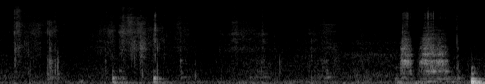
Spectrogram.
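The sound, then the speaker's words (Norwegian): Pages of a book are leafed through in soft, papery rustles: a few faint brushing sounds, then a louder rustle near the end, followed by a low thump. “jeg må bare bla litt for å se”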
